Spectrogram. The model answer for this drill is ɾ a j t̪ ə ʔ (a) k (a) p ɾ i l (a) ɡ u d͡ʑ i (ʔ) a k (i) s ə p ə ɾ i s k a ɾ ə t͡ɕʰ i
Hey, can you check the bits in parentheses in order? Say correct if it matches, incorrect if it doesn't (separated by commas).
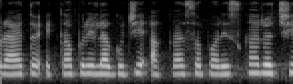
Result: incorrect, correct, correct, correct, incorrect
